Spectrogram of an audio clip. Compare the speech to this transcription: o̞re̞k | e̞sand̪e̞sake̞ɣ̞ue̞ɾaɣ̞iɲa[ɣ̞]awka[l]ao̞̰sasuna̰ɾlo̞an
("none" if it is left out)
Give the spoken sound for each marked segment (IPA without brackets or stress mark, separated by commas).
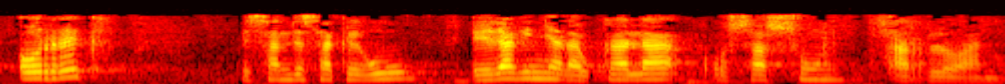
ð̞, l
